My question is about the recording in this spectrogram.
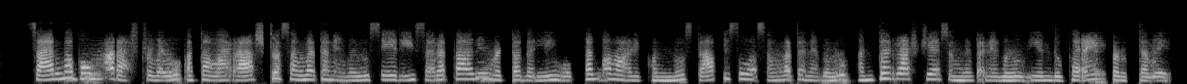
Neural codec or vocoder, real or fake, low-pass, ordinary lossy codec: codec, 44.1 kHz, 0.9 kbps, DAC; fake; 7.2 kHz; none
